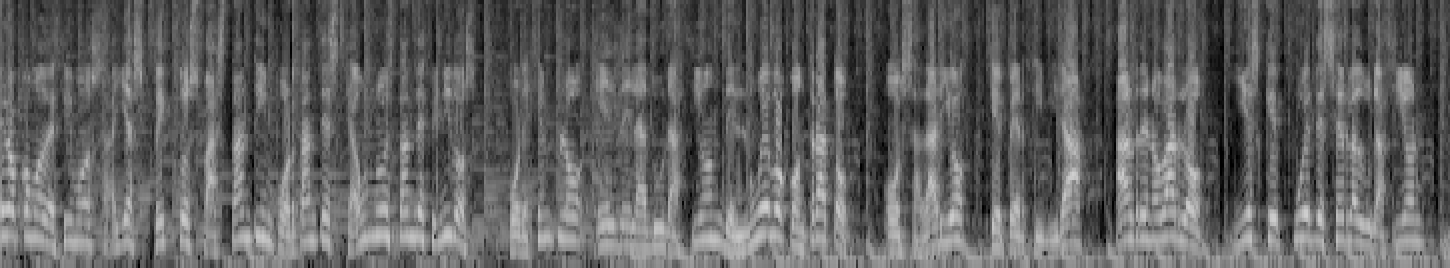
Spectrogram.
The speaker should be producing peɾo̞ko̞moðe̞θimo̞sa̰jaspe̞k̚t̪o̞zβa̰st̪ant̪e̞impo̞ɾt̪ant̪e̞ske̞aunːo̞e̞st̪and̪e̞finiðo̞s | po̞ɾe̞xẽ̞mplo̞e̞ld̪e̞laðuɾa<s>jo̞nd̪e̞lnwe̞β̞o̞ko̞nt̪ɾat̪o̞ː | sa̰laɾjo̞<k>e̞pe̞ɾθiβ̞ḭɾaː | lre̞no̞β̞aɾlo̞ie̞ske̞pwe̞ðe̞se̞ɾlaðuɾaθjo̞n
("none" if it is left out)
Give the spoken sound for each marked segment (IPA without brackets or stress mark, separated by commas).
θ, k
